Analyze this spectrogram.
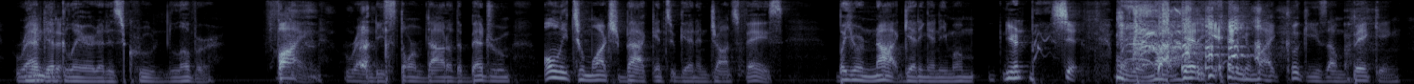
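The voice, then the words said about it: Deep put-on reading voice. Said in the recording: “I'm going to read this in a deep voice.”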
